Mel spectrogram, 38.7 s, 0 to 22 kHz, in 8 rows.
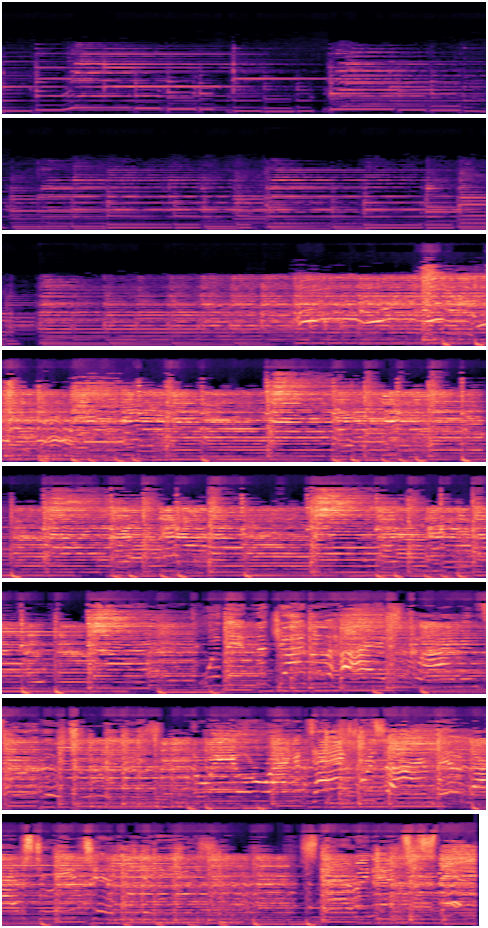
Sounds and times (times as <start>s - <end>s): Music: 0.0s - 38.6s.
